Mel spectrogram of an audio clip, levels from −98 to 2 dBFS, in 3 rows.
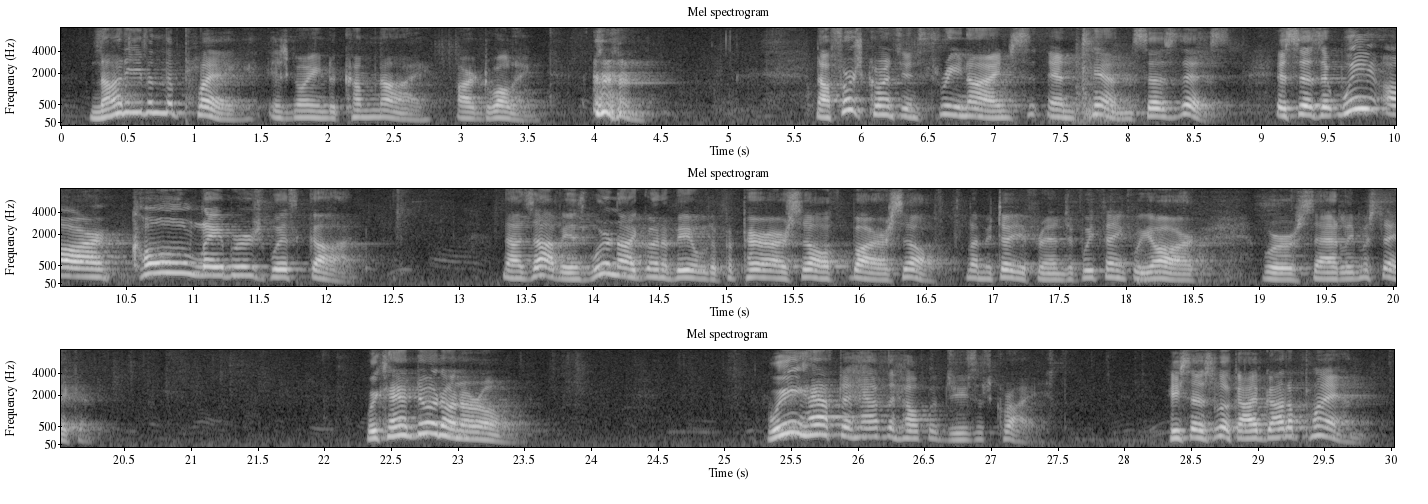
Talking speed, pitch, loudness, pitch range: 160 wpm, 185 Hz, -25 LUFS, 155-230 Hz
